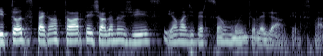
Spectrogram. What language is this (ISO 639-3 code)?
por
